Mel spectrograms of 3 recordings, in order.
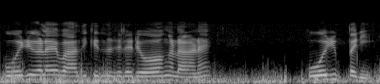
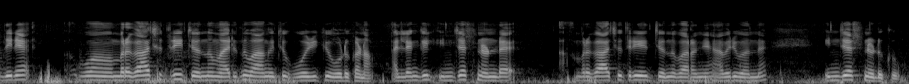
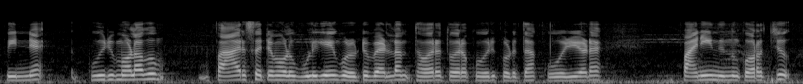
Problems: background sounds at intervals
